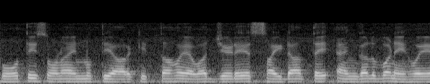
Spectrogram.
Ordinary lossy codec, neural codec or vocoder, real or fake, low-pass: none; none; real; 7.2 kHz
